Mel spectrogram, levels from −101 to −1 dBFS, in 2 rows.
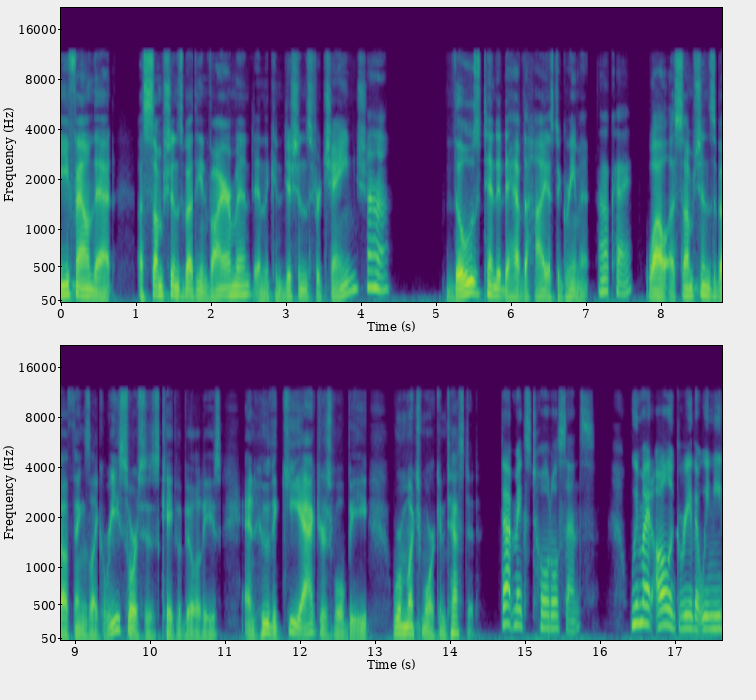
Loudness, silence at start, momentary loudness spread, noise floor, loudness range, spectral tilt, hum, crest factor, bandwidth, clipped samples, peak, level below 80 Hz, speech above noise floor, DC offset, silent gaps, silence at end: -23 LUFS; 0 s; 11 LU; -58 dBFS; 3 LU; -5.5 dB/octave; none; 22 dB; 12 kHz; under 0.1%; 0 dBFS; -42 dBFS; 35 dB; under 0.1%; none; 0 s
